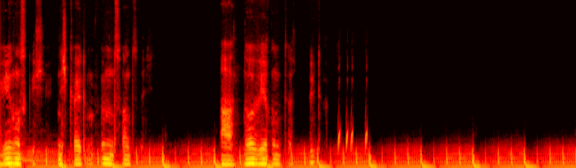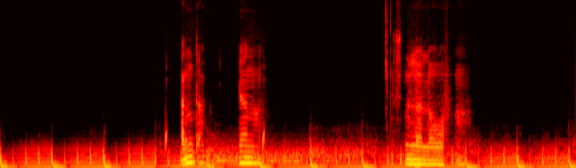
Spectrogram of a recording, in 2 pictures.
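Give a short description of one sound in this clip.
Soft electronic music plays steadily.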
